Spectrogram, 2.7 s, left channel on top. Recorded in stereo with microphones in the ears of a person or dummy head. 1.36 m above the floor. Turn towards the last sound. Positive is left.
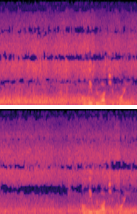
turn(degrees=0)  # may be behind; listen again after turning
